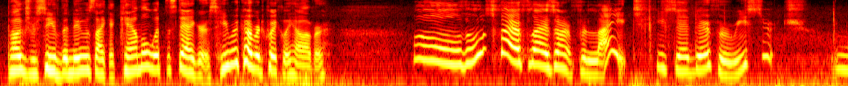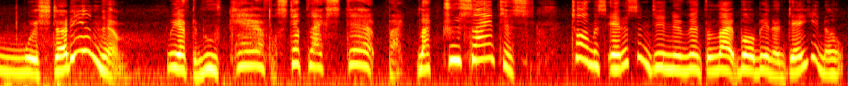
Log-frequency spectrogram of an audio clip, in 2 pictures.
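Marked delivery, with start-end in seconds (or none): 4.1-6.5 high, slow, improvising bully; bluffing bully. A narrator's reading. Bugs recovers from being caught out, bluffing. 6.9-16.9 bluffing bully. A narrator's reading. Bugs improvising an excuse.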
